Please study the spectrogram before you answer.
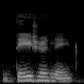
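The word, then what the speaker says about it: déjeuner: a little day journey again we've got the a sound from the EVC axon Taegu and then the EU makes an earth noise so we have day je n'ai dejeuner which means breakfast or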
